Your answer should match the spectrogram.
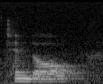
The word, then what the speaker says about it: Tyndall: And in the 1900s, a couple of people, British physicist Tyndall I think is how you pronounce it.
